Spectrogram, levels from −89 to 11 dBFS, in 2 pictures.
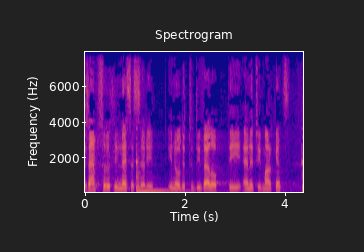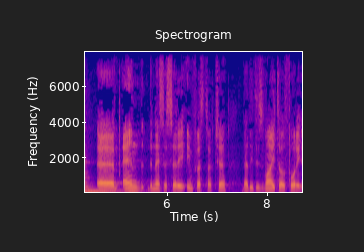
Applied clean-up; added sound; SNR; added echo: none; Bowed string instrument; 11 dB; none.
